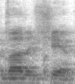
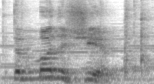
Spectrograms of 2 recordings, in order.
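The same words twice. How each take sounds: First: It is said in the speaker's normal voice. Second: It is said in a put-on impersonation voice.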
